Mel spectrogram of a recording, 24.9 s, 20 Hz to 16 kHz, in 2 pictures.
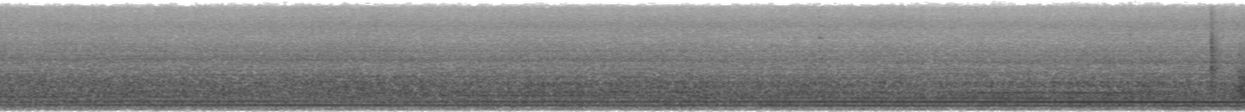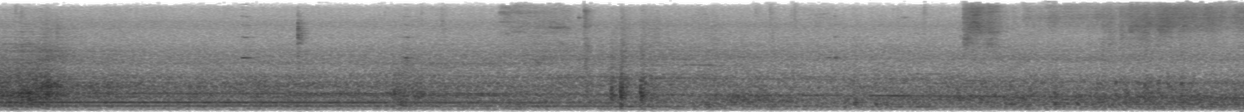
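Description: Running noise in the vestibule of a 583 series sleeper EMU motor car (MoHaNe 583) under way: a steady rumble with a hum of a few held tones, and short clatters about halfway through and again a little after that.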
